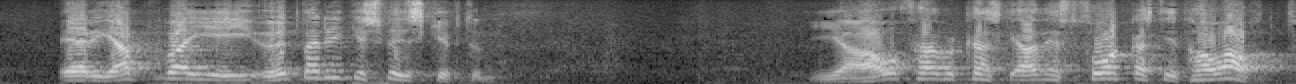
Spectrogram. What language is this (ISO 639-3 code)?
isl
